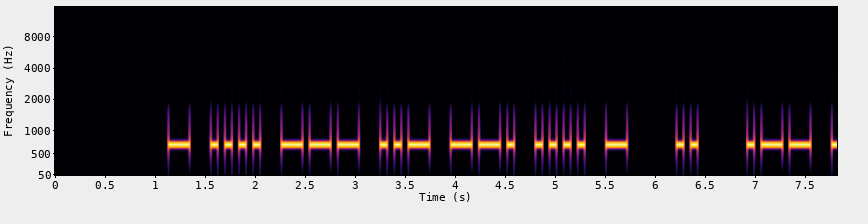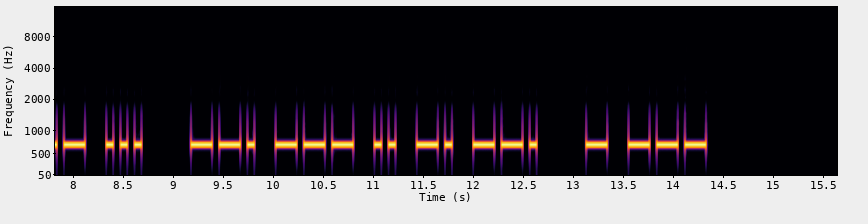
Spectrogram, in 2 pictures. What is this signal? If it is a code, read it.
Morse code, heard as a keyed tone, about 17 wpm, 700 Hz. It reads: THOUGHT I WAS GOING TO
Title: Sets of 5 Words Encore2 17wpm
